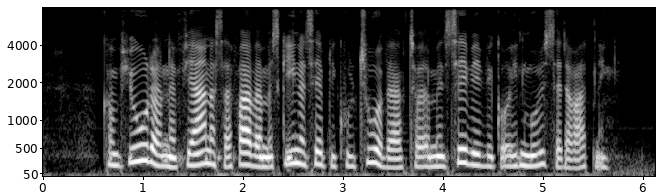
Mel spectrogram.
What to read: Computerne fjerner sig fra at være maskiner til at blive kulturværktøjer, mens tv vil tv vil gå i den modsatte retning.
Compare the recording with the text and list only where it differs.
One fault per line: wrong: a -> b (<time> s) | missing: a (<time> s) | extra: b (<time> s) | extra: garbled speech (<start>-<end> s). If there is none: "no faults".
missing: tv vil (4.5 s)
